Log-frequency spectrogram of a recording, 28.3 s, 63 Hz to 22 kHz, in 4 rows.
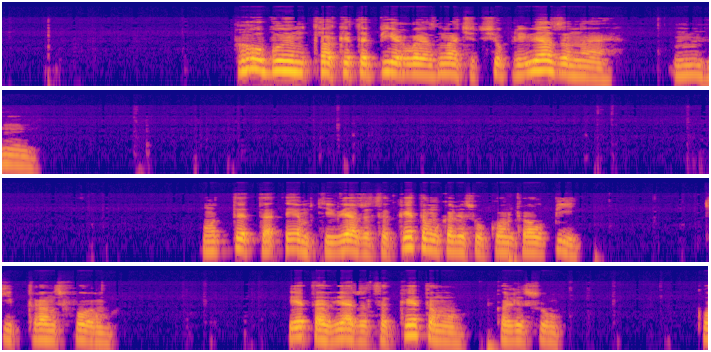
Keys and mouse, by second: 2.1-7.0 middle drag, 8.5 KP_3, 9.8-10.7 shift+middle drag, 13.3 click, 14.2 h, 15.3 click, 17.6 shift+click, 19.2 ctrl+p, 22.5-23.4 shift+middle drag, 27.3 shift+click.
